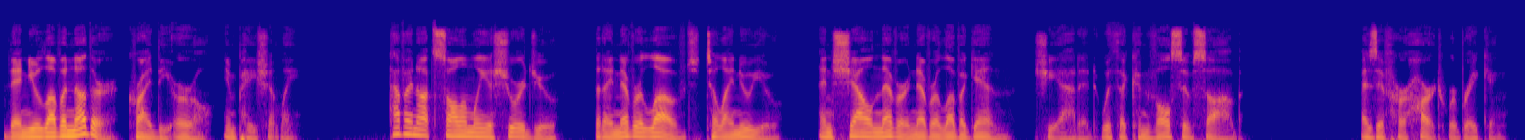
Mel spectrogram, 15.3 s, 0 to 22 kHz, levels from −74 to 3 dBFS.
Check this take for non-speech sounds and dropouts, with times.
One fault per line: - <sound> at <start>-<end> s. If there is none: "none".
none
